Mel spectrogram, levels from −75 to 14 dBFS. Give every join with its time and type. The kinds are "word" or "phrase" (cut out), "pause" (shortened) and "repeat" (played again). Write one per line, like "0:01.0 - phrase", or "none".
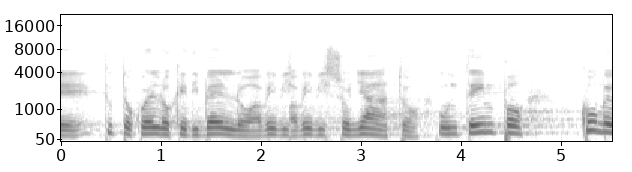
0:02.3 - repeat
